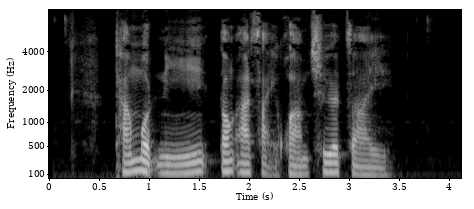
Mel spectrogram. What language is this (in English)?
Thai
